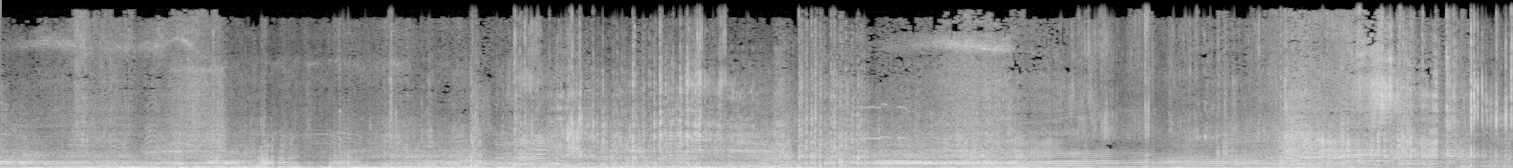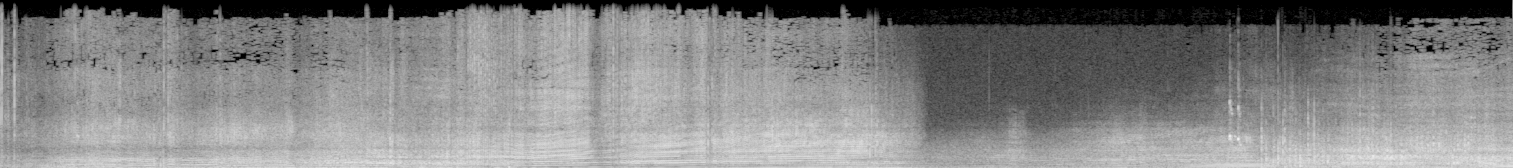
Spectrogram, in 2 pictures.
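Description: Rally car engines revving hard through the gears, the pitch climbing and dropping back with each shift as the cars race round a tarmac circuit stage. About three-quarters of the way through the sound turns duller and quieter for a moment, then builds again with the next car.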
